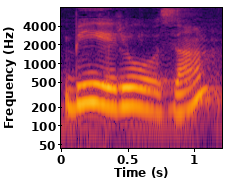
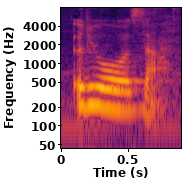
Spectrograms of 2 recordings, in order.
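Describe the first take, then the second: First: The first vowel is a full, clear e. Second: The first vowel is reduced toward i. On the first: "пишется вот так" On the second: "Обычные люди так произносят это слово"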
